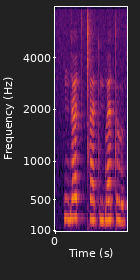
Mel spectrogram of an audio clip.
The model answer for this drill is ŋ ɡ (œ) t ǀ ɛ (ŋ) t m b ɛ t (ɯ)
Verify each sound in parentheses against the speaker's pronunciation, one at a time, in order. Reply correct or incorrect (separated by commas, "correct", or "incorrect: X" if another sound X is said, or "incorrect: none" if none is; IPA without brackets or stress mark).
incorrect: ɛ, incorrect: none, correct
